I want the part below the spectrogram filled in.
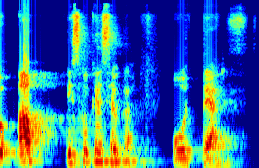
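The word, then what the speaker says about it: hôtel: ओतेल, ओतेल। अब यहां आने से पहले, इस प्रोनाउंसिएशन के पैटर्न पे आने से पहले मैं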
